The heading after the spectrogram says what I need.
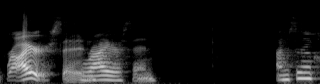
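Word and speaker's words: Riorson: I was saying Rioren. How do you say that? Oh, I say Ryerson. Ryerson. I'm just going to call him Zaden because I was saying Rorson, but maybe it's Ryerson.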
